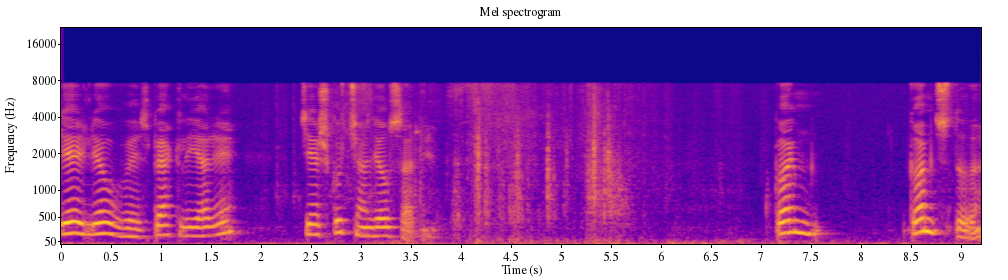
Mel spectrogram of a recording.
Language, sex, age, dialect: Faroese, female, 61+, Suðuroy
